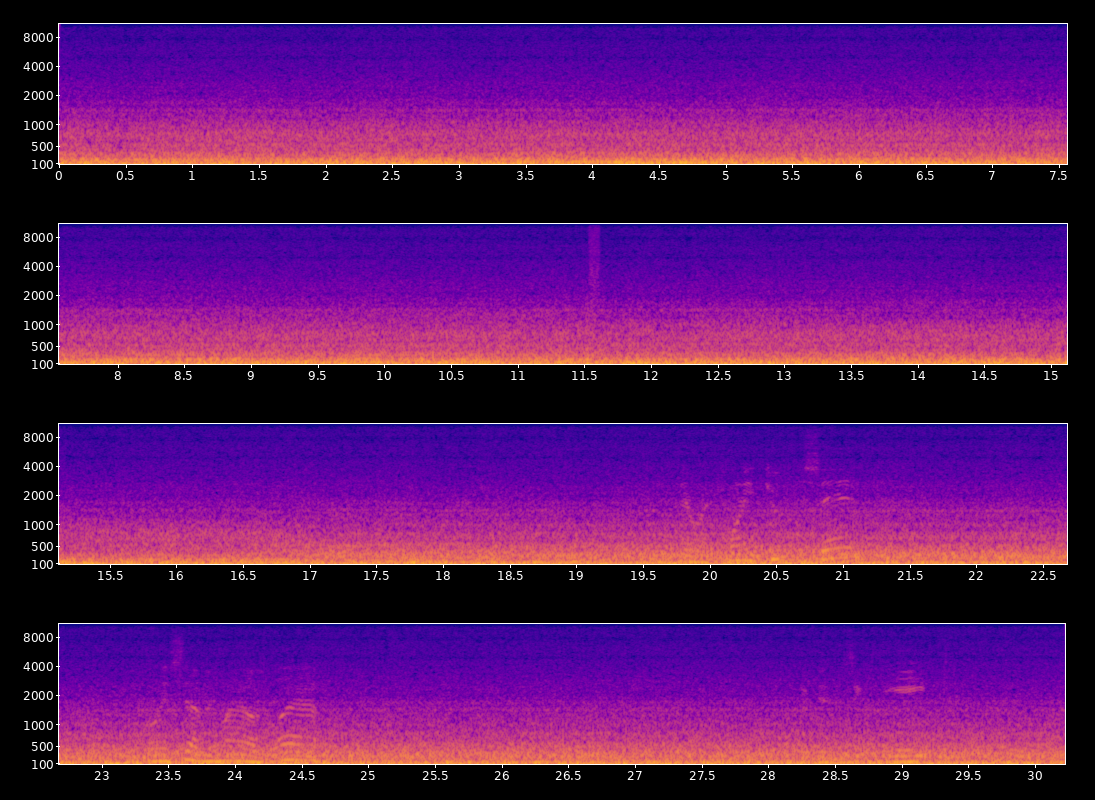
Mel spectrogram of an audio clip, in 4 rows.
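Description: Steady low rumble of tyre and road noise inside the cabin of a Tesla Model S 85D driving at about 35 mph, with no engine note from the electric drivetrain.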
